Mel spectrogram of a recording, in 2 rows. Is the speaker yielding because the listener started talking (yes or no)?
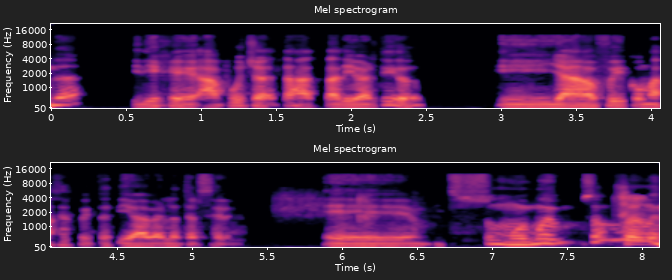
no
